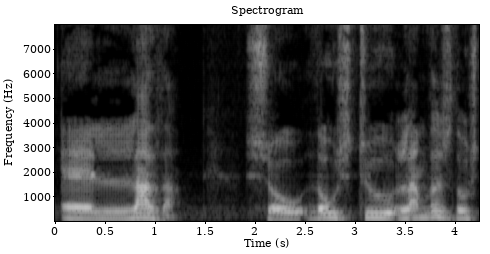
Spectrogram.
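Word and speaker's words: Ελλάδα: You pronounce them as if though it's one of them. So let's start with the letter E as in get. Then we have letter L as in lip. Another L as in lip. A as in tap. Th as in then. And A as in tap again. So we say Ellada.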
